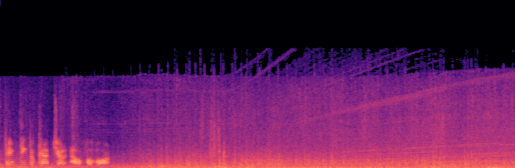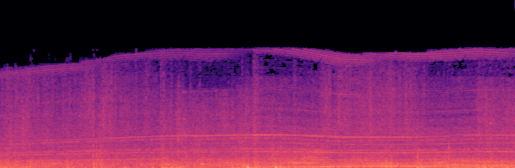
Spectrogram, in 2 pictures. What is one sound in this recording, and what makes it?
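A small vehicle's engine hums and revs as it drives.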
